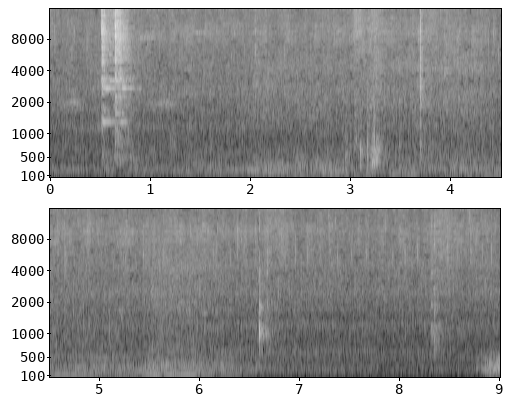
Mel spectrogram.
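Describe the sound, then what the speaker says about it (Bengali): Biryani masala with yogurt, ginger-garlic paste and garam masala sizzles in a pot while being stirred, a low steady frying hiss broken by several sharp scraping clinks of a spoon against the metal. "দই দিয়ে একটু আমি এখন এটা ভালো করে গরম মশলা দিয়ে কষাই।"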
